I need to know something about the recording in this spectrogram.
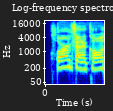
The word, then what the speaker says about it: chloramphenicol: The antibiotic in question is, I believe, chloramphenicol is how you pronounce it.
